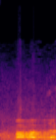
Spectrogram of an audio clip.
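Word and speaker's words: Maravilia: Maravilla, c'est mon âme. Maravilla est coquille. C'est en portugais. En portugais, c'est Maravilla. En français, ça s'écrit Maravilla. M-A-R-A-V-I-L-I-A. En français.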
